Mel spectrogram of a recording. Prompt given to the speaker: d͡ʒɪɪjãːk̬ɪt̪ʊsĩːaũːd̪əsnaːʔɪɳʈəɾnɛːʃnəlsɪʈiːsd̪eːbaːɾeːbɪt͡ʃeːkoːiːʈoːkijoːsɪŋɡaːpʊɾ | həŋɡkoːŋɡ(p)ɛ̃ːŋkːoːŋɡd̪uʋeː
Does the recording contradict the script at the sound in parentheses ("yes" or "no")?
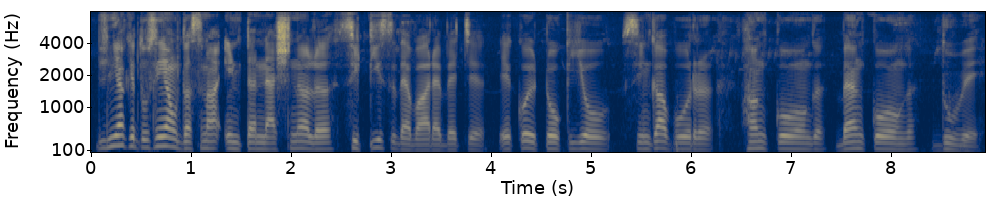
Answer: yes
